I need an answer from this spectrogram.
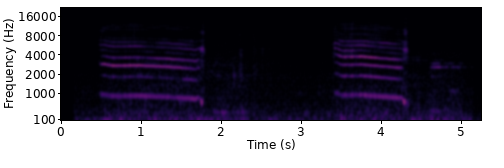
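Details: A domestic cat gives two long, steady, high-pitched meows, each lasting over a second and separated by about two seconds of quiet room sound.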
